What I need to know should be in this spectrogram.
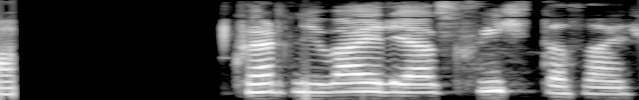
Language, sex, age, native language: Icelandic, male, 8, Icelandic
